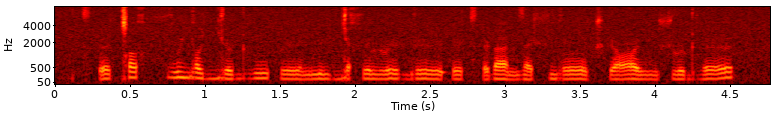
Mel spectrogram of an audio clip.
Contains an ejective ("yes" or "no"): yes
